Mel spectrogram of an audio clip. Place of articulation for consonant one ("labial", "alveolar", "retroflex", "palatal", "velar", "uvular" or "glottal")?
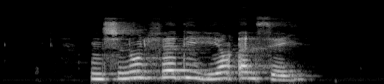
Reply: alveolar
